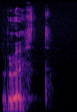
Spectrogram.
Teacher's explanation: eth and T can't go next to each other, so the eth changes into another T, so we have rautt.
